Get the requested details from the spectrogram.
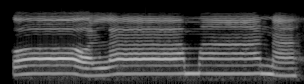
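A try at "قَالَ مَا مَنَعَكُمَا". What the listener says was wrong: La-nya pendek.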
